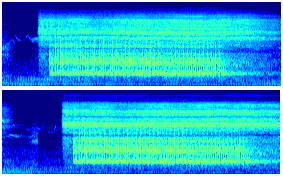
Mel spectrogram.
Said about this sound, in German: Andere Spechte haben ein bisschen anderes Tempo drauf. Ich mache jetzt mal zum Vergleich unseren größten Specht, den Zimmermann des Waldes.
